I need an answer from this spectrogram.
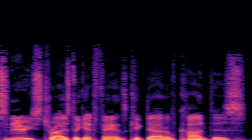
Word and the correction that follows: Qantas: Am I saying it right? – Contest? – It's Q-U-A-N-T-A-S. Qantas.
